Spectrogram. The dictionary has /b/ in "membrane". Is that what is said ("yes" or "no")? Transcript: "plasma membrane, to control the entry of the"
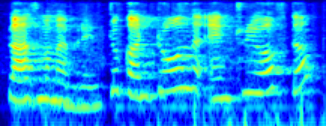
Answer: no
